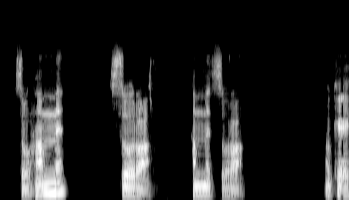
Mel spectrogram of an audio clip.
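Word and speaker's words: מצורע: So anytime you see a shava in the middle of a word and the letter on top of it has a dagesh, a dot, then you can know that shava should be vocalized, even though it's in the middle of the word.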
